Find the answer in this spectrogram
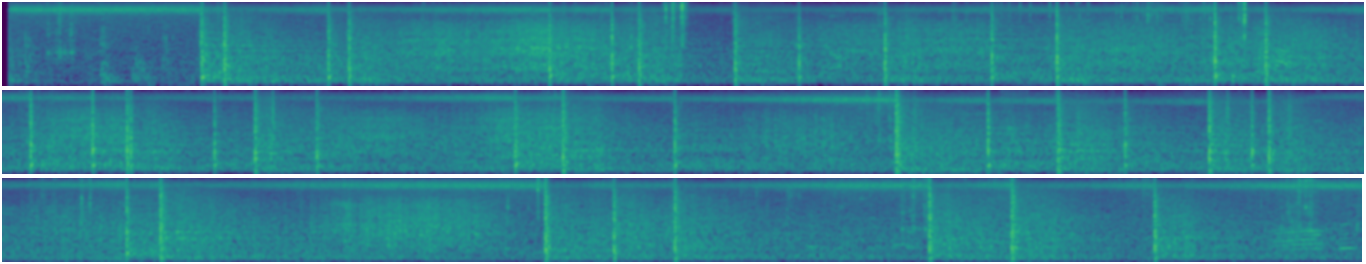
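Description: Aerial firework shells bursting in quick succession: sharp bangs, several a second at the busiest moments, over a continuous rumble and crackle.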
